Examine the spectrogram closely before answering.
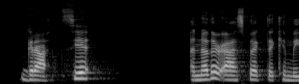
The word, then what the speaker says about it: grazie: A very common mistake many learners make when pronouncing this word is that they don't pronounce the final E clearly. Listen closely to how I pronounce this word. Grazie. Grazie.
